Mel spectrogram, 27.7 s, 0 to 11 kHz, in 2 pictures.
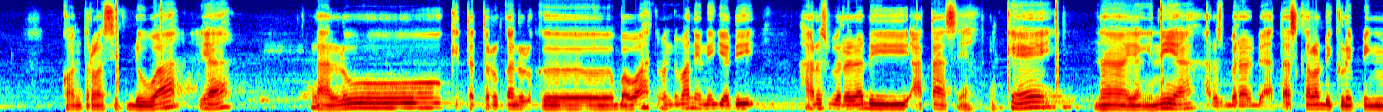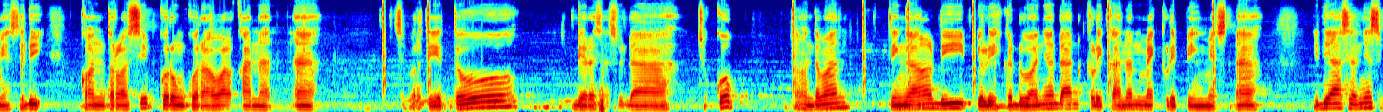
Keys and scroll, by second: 0.0 ctrl+alt+2, 10.7 F10, 16.1 ctrl+shift+].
